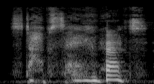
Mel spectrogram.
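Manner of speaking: whispered plea to stop saying it; hushed urging. Retold or imitated. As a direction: lean in and whisper it like a warning. Host voicing advice to KJP.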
